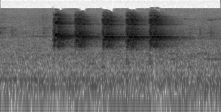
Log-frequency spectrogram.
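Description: A young white-throated kingfisher gives five harsh, screechy notes in a quick run, about four per second, over a faint low background hum.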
